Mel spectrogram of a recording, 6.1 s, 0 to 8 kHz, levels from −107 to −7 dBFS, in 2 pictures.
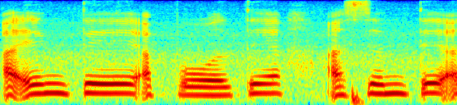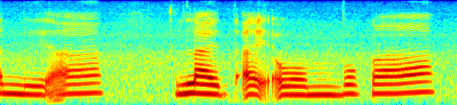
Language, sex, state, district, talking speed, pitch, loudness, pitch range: Mizo, female, Mizoram, Aizawl, 165 wpm, 230 Hz, -15 LUFS, 220-235 Hz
